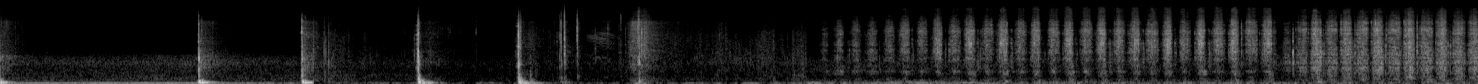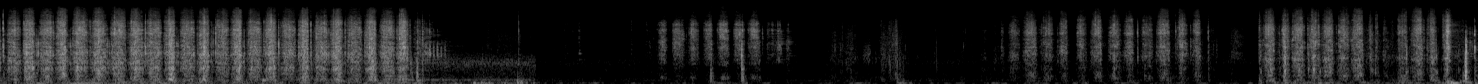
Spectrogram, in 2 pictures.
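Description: A few sharp knocks on wood, then a hand saw cutting through wood in quick, even back-and-forth strokes: one long steady run, then shorter runs with brief pauses between them.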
